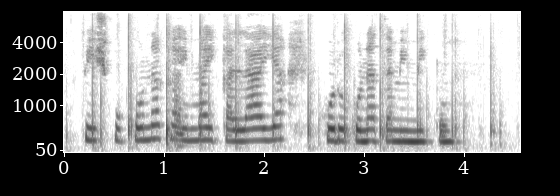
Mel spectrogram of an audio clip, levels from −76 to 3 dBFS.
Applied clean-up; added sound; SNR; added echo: none; Run; 11 dB; none.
